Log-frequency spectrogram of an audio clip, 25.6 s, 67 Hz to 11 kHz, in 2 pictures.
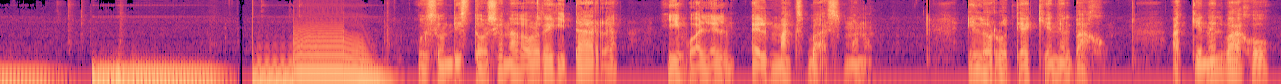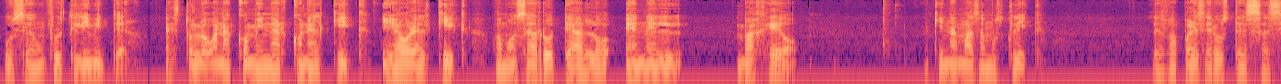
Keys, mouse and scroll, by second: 24.2 click.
